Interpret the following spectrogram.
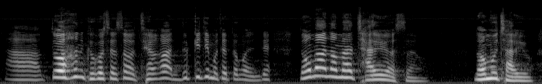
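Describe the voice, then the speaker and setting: Korean woman pastor preaching, raised pitch. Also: animated, normal speed. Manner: conversational storytelling, voice rising for quoted prayers; mixes English loanwords into speech. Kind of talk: sermon.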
